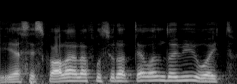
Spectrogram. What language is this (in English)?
Portuguese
